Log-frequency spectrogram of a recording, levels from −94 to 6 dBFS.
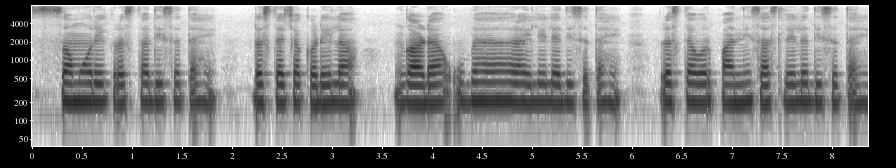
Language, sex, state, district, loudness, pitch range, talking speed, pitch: Marathi, female, Maharashtra, Solapur, -20 LUFS, 200-210 Hz, 120 wpm, 205 Hz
